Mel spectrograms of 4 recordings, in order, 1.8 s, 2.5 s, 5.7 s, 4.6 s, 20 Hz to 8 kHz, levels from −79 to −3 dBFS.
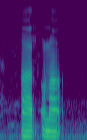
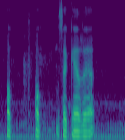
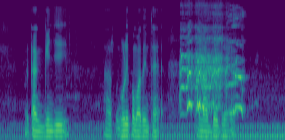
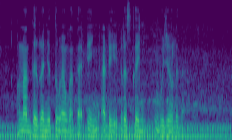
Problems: background sounds at intervals, continuous background conversations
